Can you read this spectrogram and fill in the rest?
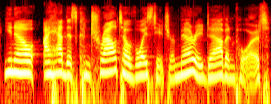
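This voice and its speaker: A middle-aged woman, a trained soprano, recalling her past in an animated way, with fillers and restarts. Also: a little slow, no echo, clean studio sound. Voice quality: high soprano singer. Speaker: guest. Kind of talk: conversational interview.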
